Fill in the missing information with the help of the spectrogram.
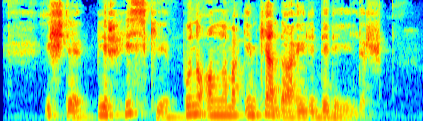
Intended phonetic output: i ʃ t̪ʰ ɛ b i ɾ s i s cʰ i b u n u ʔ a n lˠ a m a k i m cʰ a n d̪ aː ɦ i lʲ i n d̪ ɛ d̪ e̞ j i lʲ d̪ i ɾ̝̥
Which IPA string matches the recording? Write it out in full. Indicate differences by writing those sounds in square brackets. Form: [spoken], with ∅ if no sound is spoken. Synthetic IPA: i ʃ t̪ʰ ɛ b i ɾ [h] i s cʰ i b u n u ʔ a n lˠ a m a k i m cʰ a n d̪ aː ɦ i lʲ i n d̪ ɛ d̪ e̞ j i lʲ d̪ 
